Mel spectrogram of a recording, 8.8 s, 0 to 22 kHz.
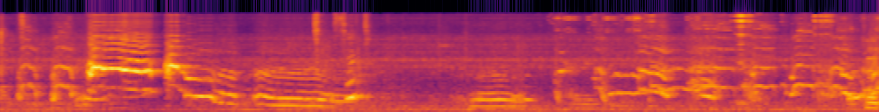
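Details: Quavering whines and a drawn-out falling howl from Kahlua, a 5-week-old English Springer Spaniel female puppy born 12-5-11, come in irregular bursts with a pause midway, as a voice keeps saying "good girl".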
